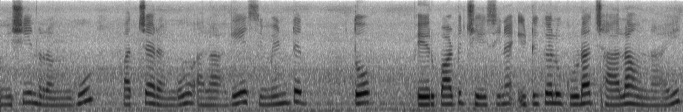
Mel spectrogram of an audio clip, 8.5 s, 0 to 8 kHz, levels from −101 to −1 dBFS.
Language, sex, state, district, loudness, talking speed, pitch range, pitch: Telugu, female, Telangana, Mahabubabad, -16 LUFS, 90 wpm, 205-250 Hz, 220 Hz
